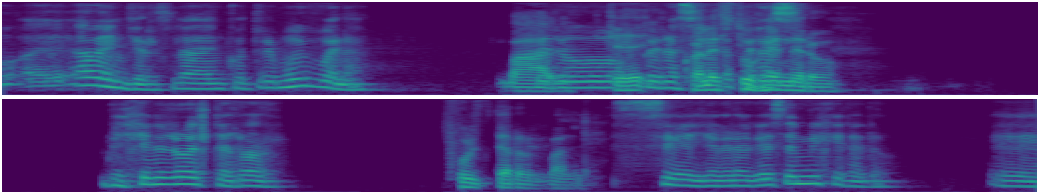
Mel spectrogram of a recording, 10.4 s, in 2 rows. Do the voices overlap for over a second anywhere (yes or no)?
yes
